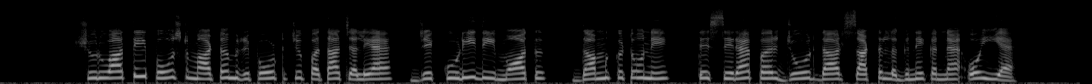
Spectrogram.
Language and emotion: Dogri, neutral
